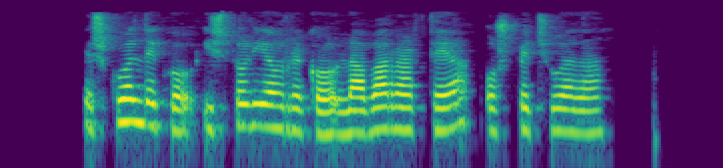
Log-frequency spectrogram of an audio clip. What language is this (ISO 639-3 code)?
eus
